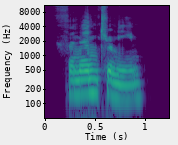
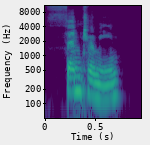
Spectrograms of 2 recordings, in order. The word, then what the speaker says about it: phentermine: Fenfluramine and phenentermine. Nope. Phentermine.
